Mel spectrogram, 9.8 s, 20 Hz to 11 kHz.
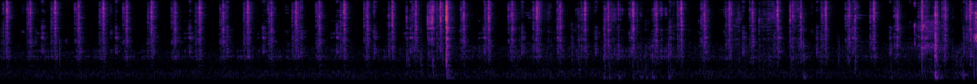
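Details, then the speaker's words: Rebuilt Westclox Big Ben Loud Alarm style 5A movement, just wound and cased up; crisp, even ticks about four a second with a steady beat and no stumbles, running well. "wound this thing you can hear it sticking very aggressively and that thing is on fire it's running real nice"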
